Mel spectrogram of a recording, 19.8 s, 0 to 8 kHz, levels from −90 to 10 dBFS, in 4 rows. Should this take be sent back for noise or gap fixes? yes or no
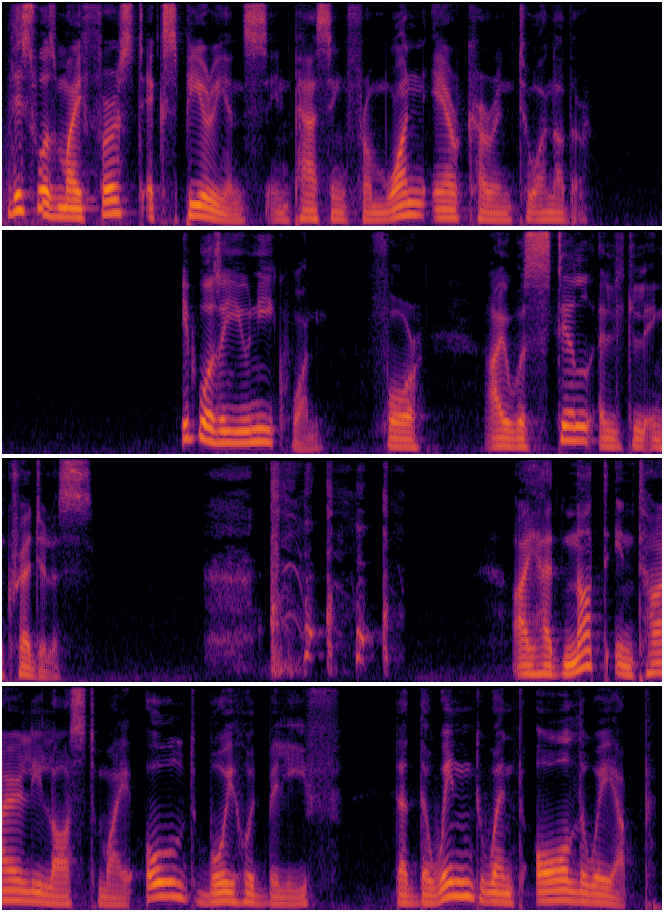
yes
